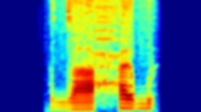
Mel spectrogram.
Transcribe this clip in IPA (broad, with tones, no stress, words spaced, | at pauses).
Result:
d̪a˩ħɘ˧b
